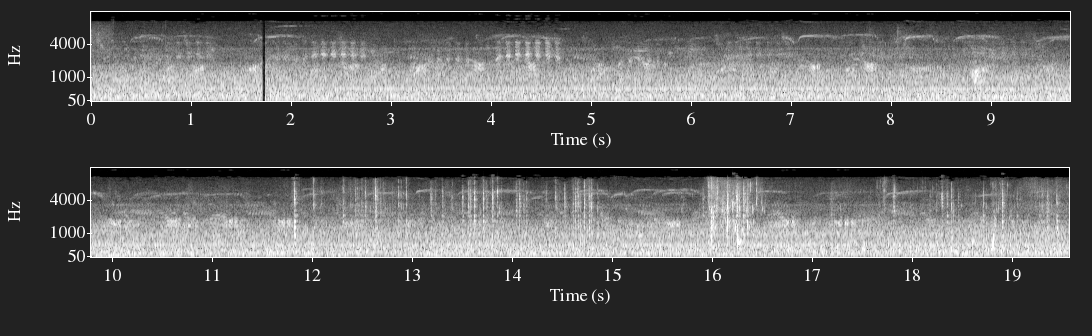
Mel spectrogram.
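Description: Pond-side ambience: a steady hiss with a bird's repeated high chirping call, then from about twelve seconds in a run of sharp clicks and splashes at the water, loudest about sixteen seconds in, as a hooked fish struggles at the surface.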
